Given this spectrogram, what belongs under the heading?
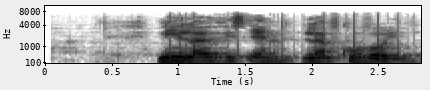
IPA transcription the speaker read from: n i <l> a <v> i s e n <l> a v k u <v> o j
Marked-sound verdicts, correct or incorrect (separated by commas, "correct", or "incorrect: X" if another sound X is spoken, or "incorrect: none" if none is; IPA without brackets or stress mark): correct, correct, correct, correct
